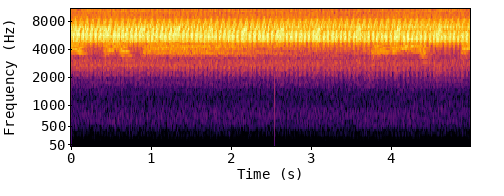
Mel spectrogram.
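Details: Cicadas singing on a Japanese summer day at Michinoku Folk Village and Kitakami Tenshochi in Kitakami. The chorus is a dense, steady, high hiss that fills the whole clip without a break. A single faint click sounds near the middle.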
